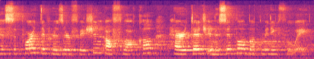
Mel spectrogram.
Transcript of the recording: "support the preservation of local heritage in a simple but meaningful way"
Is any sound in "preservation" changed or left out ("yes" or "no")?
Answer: no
